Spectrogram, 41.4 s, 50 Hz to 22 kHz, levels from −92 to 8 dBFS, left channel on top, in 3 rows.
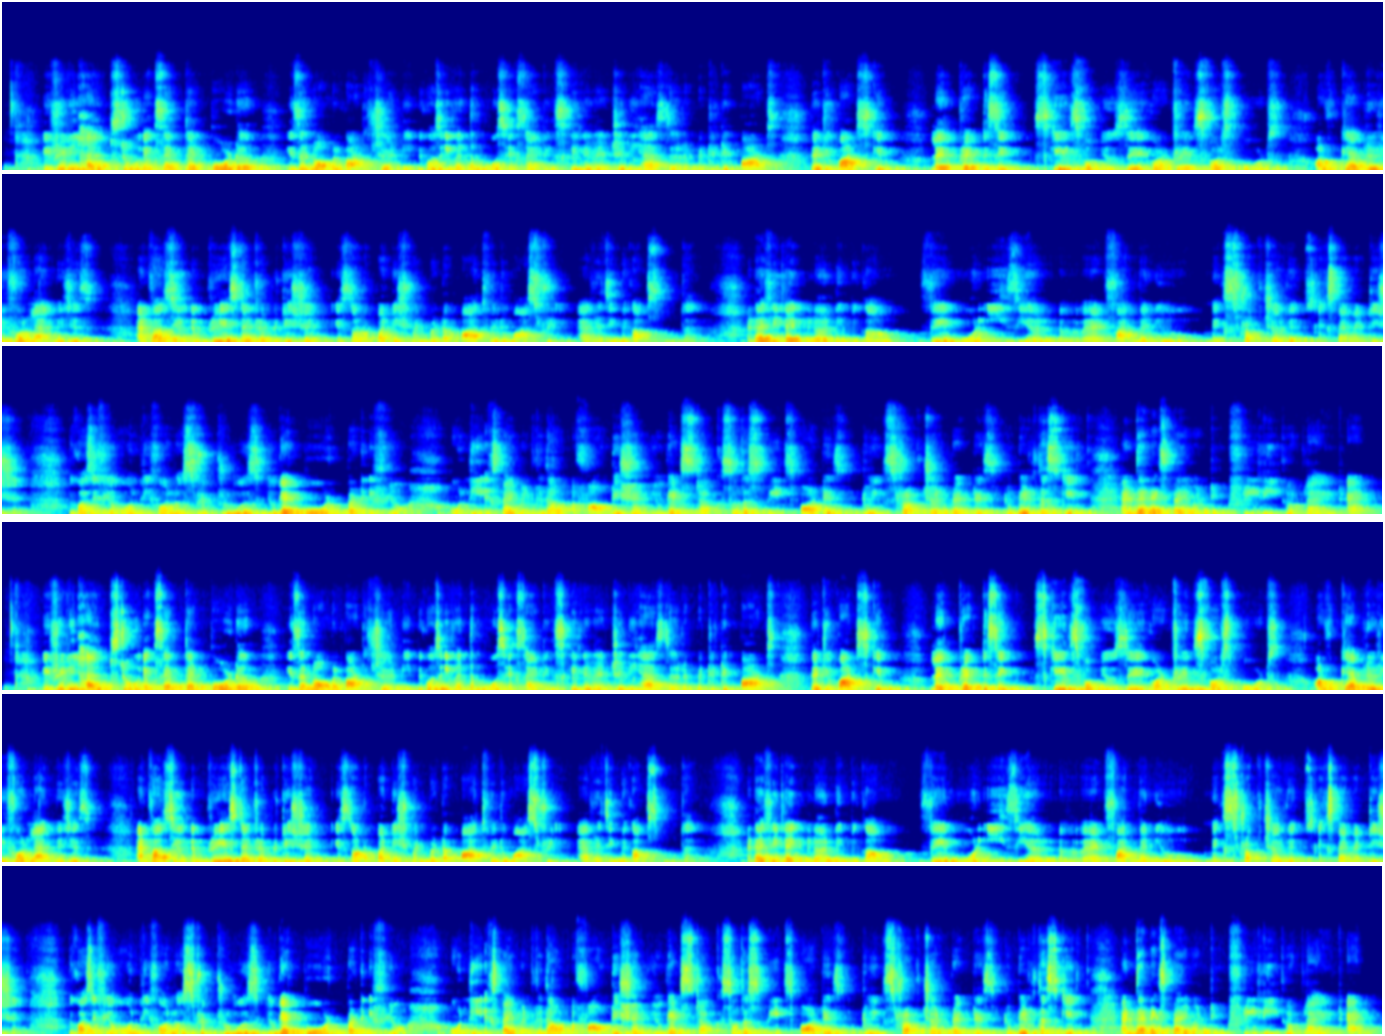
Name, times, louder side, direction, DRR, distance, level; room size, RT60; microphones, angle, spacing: voice 1, 0.1-14.6 14.9-22.7 23.0-26.8 27.2-41.2, right 1 dB, 20° right, 2 dB, 0.4 m, -27 dB
3.0 x 2.6 x 3.6 m, 1.1 s
head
